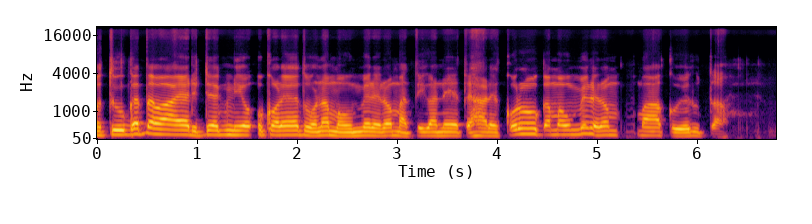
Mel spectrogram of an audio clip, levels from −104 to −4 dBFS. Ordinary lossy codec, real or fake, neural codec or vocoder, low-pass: none; fake; autoencoder, 48 kHz, 128 numbers a frame, DAC-VAE, trained on Japanese speech; 19.8 kHz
